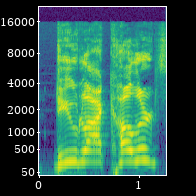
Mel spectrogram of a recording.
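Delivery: high-pitched West Virginia hillbilly voice. Retelling the tow truck driver's first question, imitating a hillbilly. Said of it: "some fucking hillbilly in West".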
